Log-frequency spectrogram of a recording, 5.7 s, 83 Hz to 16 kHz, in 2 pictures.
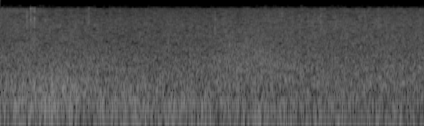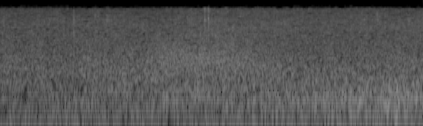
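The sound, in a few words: storm with rain and thunder in The Witcher 3 video game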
